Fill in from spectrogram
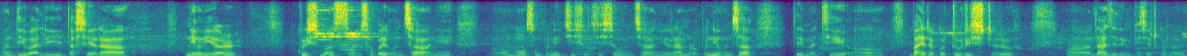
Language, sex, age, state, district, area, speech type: Nepali, male, 18-30, West Bengal, Darjeeling, rural, spontaneous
